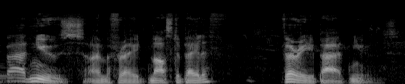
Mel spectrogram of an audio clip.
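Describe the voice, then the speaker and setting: An actor playing a grave, pessimistic medieval steward who speaks formally in a video game. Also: male voice, sits low, sing-song, unhurried, music in the background. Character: male medieval steward bringing counsel, gloomy and pessimistic. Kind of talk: video game cutscene acting.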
